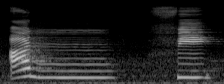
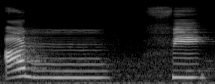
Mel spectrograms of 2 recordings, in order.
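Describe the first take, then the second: First: The n is pronounced clearly before f. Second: The n is pronounced clearly before f.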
